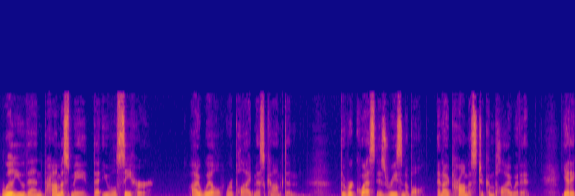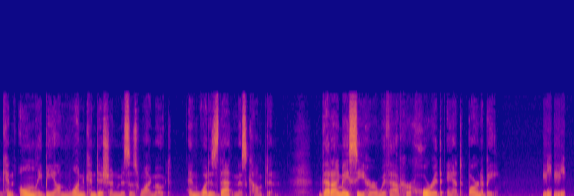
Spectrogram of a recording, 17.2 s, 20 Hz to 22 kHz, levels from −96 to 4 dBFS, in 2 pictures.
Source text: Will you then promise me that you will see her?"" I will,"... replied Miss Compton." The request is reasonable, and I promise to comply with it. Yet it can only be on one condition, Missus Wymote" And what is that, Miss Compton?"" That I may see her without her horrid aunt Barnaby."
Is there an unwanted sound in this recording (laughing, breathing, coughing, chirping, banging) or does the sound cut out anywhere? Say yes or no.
yes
